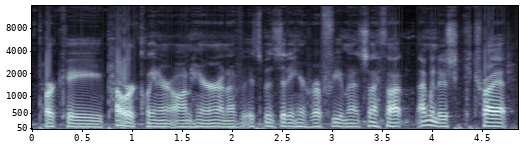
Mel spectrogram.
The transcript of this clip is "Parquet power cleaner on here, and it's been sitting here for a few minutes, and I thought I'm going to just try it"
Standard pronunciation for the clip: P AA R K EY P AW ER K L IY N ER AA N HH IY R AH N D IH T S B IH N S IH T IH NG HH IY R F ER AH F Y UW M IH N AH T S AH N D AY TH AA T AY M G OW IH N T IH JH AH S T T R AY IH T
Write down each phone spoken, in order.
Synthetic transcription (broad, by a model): P AA R K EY P AW ER K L IY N ER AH N HH IY R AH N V IH T S B IH N S IH T IH NG HH IY R F ER AH F Y UW M IH N AH T S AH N AY TH AA T AY M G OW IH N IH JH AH S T T R AY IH T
